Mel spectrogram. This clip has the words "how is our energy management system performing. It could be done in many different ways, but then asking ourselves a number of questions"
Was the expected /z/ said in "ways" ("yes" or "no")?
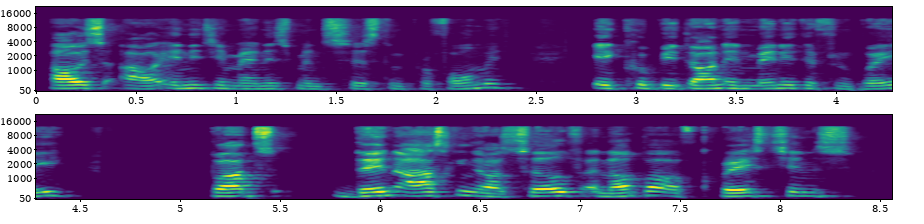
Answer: no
